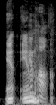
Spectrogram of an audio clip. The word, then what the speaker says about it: Emhoff: Doug Emhoff.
